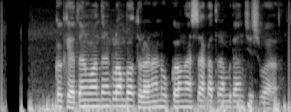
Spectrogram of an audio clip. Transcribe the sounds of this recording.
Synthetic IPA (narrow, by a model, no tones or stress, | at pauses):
kəɡ̥iat̪anwɔnt̪ənkəlɔmpɔk̚d̪̥o̤lananuɡ̥ɔŋasahkat̪ɾambilansiswal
